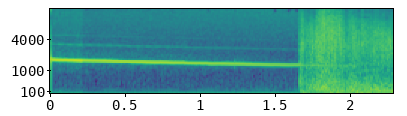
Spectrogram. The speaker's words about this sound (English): have the bomb sound effect ready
